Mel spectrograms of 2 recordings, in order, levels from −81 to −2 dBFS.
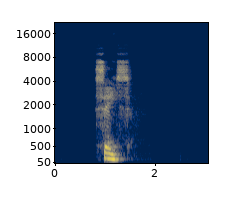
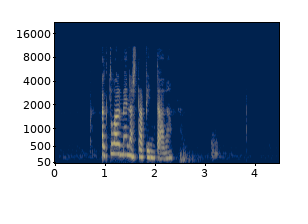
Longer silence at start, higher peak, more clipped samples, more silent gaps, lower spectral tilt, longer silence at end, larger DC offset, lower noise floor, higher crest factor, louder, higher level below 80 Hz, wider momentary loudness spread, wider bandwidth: second, 0.8 s vs 0.95 s; about the same, -4 dBFS vs -4 dBFS; neither; neither; about the same, -4.5 dB/octave vs -5 dB/octave; first, 1.6 s vs 1.25 s; neither; about the same, -75 dBFS vs -77 dBFS; second, 18 dB vs 26 dB; first, -17 LUFS vs -26 LUFS; first, -66 dBFS vs -74 dBFS; about the same, 12 LU vs 12 LU; second, 9.4 kHz vs 11.5 kHz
